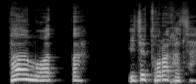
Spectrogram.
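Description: Streamer as high-voiced wary little girl. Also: fairly even intonation, moderate pace, close to an everyday voice. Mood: wary, polite.

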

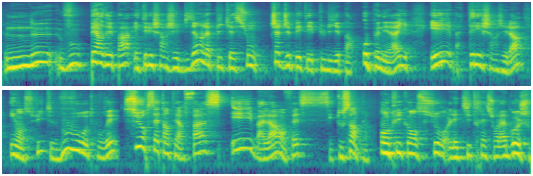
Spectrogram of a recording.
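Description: Chatty French tech vlogger, slightly high voice. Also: male voice, lively intonation, moderate pace, hardly any pauses. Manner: chatty, explains step by step with many fillers. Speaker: tech YouTuber testing an AI app. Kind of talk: casual tutorial commentary.

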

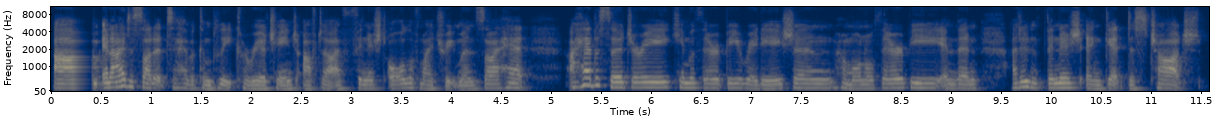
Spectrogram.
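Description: A woman's voice: sits low, fairly even intonation, brisk, fairly bright tone. A woman in her forties from Singapore with a Singaporean accent and a slight New Zealand tinge, chatting as a podcast guest with frequent fillers. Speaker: guest, health coach. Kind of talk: podcast interview.

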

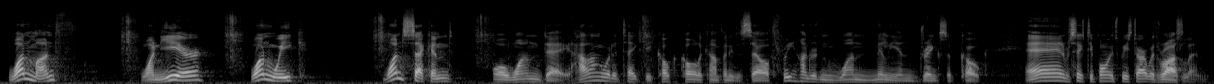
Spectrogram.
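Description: A man in his thirties hosts a television game show. His medium-pitched voice swings widely up and down, and his manner is wry and conversational, with ad-libbed asides. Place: television studio. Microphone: lapel mic.

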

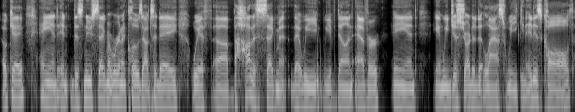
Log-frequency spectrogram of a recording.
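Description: A man's voice: on the low side, flat delivery, measured pace, smooth, no room sound, studio quality. A young man hosting a comedy podcast, rambling in a mock-earnest way and often restarting his sentences. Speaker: podcast host. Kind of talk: comedic solo podcast monologue.

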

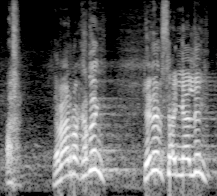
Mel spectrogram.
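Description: Quick mocking male comic, high voice, live stage. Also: animated, a bit bright. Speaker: comedian playing a hospital orderly. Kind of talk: stage sketch comedy. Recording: live stage, hall reverb, audience.

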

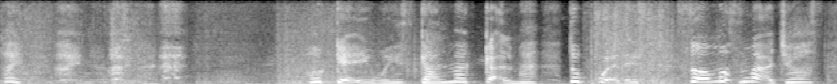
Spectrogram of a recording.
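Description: With game music playing underneath, a woman gives an exaggerated, very animated and very slow high-voiced take on Whis, a timid, fussy male angel in a comic fan animation. He comes across camp and panicky-excited, forever sighing "ay" and shrieking whenever frightened.

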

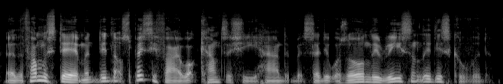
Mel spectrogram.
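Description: Here the Yorkshireman in his sixties talks fast and very animatedly, his fairly low voice clean and studio-crisp without any room sound. As host of a film and TV news vlog, he delivers casual, hesitant, rambling news commentary from a small, messy room in his home.

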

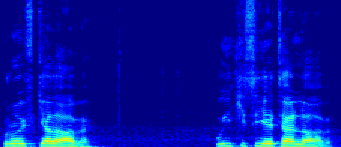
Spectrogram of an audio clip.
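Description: A young man in his twenties narrates his own football match on his phone. His voice sits high, and he keeps egging his players on and mocking his rival. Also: normal speed, warm tone. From Turkey. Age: 20s. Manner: heated, urging players on, trash-talking the opponent. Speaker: mobile football gamer. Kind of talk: live gameplay commentary.

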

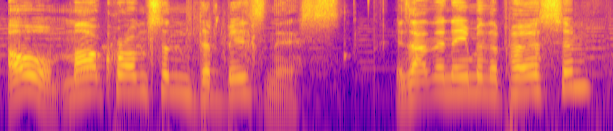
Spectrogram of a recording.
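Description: Lively British man with a higher-pitched voice. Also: brisk. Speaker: video game streamer. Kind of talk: casual live gameplay commentary, chatting with viewers. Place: indoor room, streaming setup at home. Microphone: close microphone on a stand. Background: video game music.

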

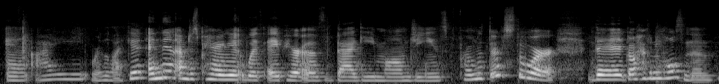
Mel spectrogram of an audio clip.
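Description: A woman's voice: medium pitch, lively intonation, normal speed, creaky. A young woman chatting casually to camera in a fashion try-on vlog, bubbly and giggly, full of fillers, a little out of breath. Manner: bubbly, giggly, lots of fillers like "like" and "I don't know". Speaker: fashion vlogger.

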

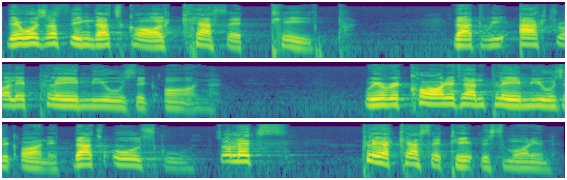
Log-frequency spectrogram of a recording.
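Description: Slow, emphatic Jamaican preacher in a reverberant church. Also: male voice, lively intonation. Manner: slow and emphatic, voice dropping low on key words. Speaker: missions speaker preaching. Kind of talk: sermon. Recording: long reverb of a church hall.

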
